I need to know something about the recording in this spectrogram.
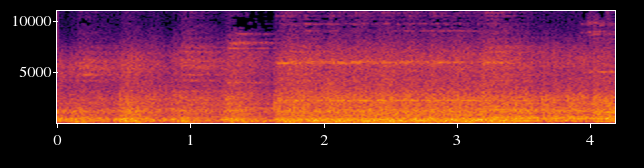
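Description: A school marching band playing loud percussion-driven music with a fast, regular drum beat; about one and a half seconds in the sound thickens and a steady high tone joins in.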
